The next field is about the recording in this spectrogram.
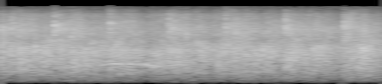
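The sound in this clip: An audience clapping during a church service, loud, even, sustained applause from many hands with no voices over it.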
